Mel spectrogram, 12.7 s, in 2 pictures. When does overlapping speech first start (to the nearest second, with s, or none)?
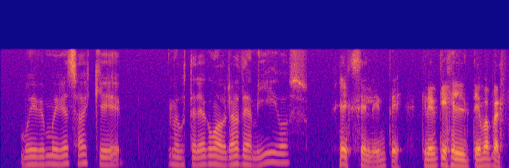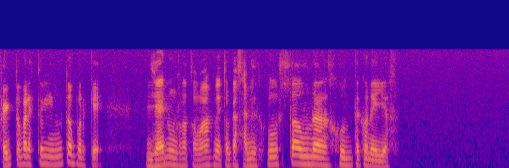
none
